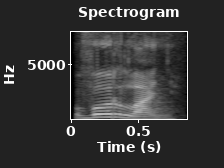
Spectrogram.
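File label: "вӧрлань", Komi, female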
